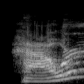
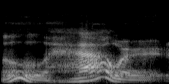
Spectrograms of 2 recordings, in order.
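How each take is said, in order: First: Higher, rising, questioning "Howard"; puzzled wife. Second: Very slow, swooping "Oh, Howard"; swooning wife. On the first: Retelling wife seeing husband unmasked, questioning surprise on "Howard". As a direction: imitate a wife's disbelief, "Howard" lifting at the end. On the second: Retelling wife admiring her husband, drawn-out swoon on "Howard". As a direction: stretch "Oh, Howard" into a mock swoon. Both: Retold or imitated.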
